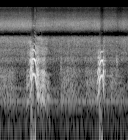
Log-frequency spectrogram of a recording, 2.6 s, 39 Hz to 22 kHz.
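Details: Border Collie named Dixie cooling off in her pool on a hot June evening, 20 June 2018; two short, sharp barks about one and a half seconds apart over a steady high-pitched background hiss.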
